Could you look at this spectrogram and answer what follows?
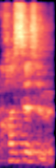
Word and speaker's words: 커샛: 이 메리 컷셋은. 그래서 발음을 컷셋으로 이렇게.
